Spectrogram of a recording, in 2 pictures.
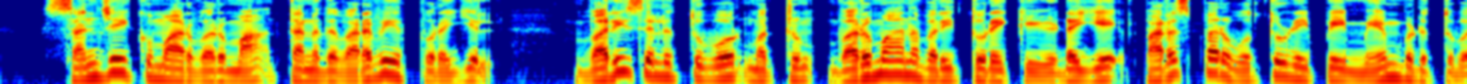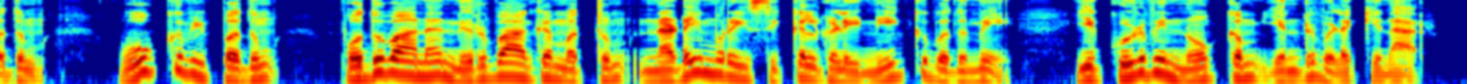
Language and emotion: Tamil, neutral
